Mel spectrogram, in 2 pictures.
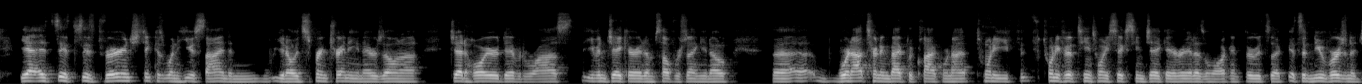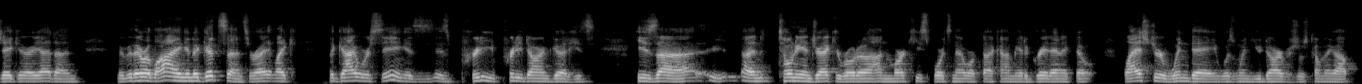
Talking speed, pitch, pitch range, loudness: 235 wpm, 140 Hz, 135-150 Hz, -22 LUFS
